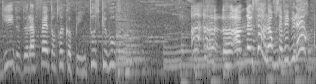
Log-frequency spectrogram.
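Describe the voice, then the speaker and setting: A woman's voice: high voice, expressive, unhurried. A woman voicing a blunt, down-to-earth farm mare pony in a French cartoon dub, with a plain-spoken, dry manner. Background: cartoon music score.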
